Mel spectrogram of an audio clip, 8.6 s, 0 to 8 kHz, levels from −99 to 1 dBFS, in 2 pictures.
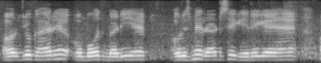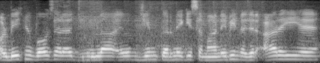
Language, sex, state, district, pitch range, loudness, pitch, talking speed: Hindi, male, Bihar, West Champaran, 165-180 Hz, -14 LUFS, 175 Hz, 225 wpm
